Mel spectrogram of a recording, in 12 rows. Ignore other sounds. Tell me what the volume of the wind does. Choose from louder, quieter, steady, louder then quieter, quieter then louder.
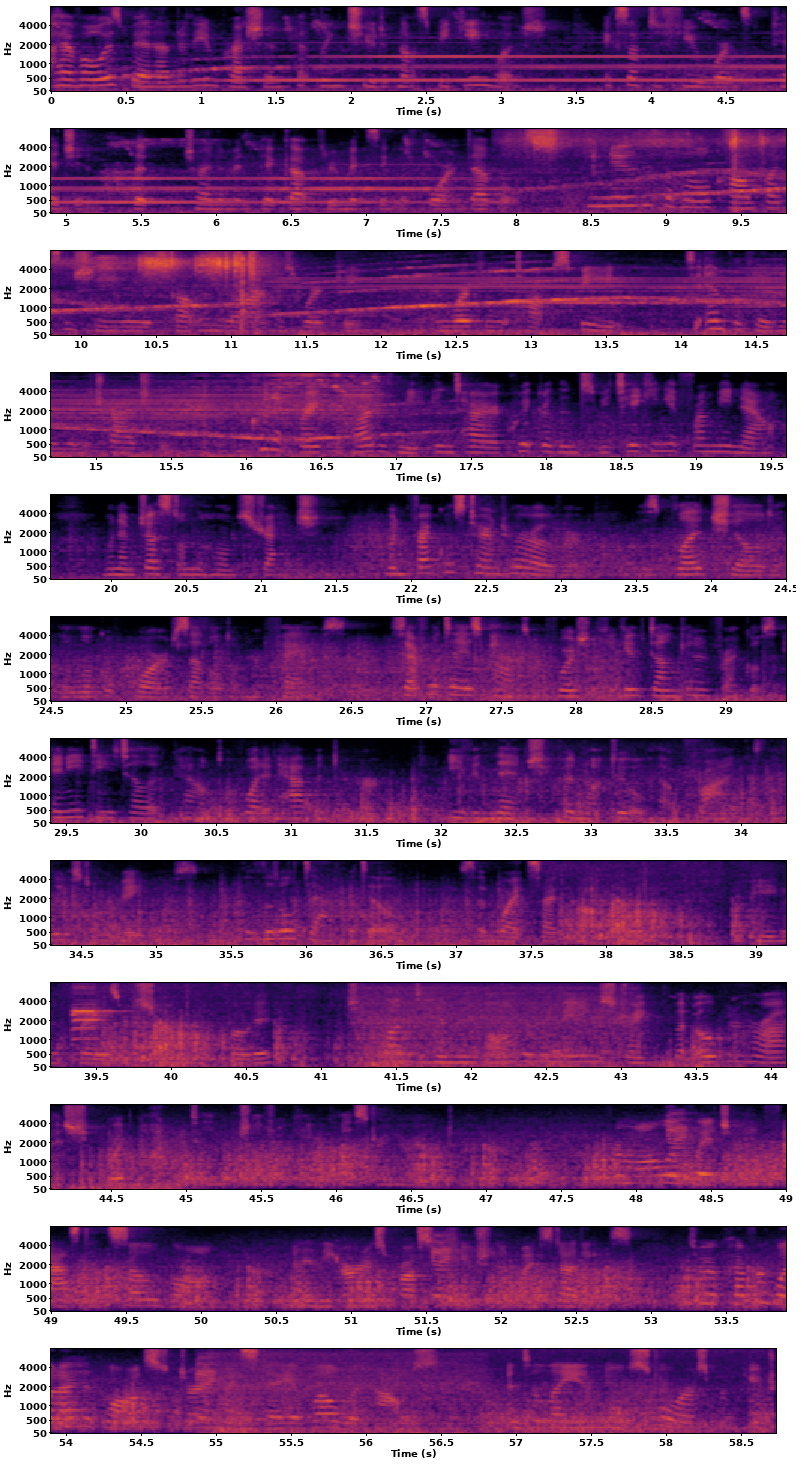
louder.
